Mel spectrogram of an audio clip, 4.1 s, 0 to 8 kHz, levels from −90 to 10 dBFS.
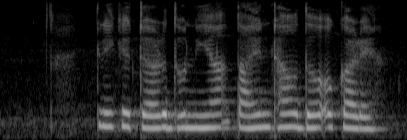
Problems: background sounds at intervals, echo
